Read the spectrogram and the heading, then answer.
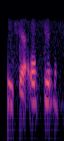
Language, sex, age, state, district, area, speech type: Punjabi, female, 30-45, Punjab, Mansa, urban, conversation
